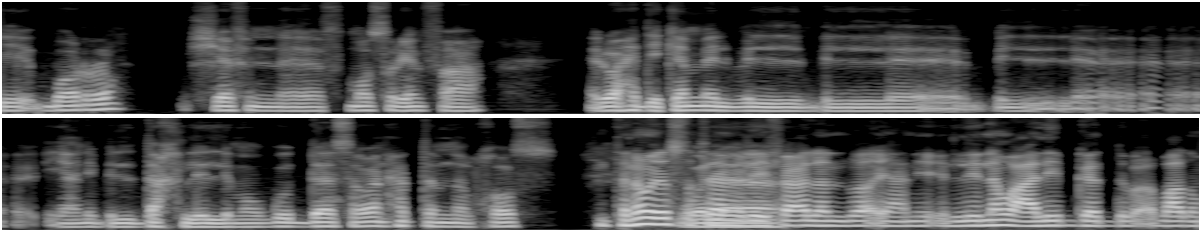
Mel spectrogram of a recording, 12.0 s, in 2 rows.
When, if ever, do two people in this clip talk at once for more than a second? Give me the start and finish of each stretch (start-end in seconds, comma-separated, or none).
none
